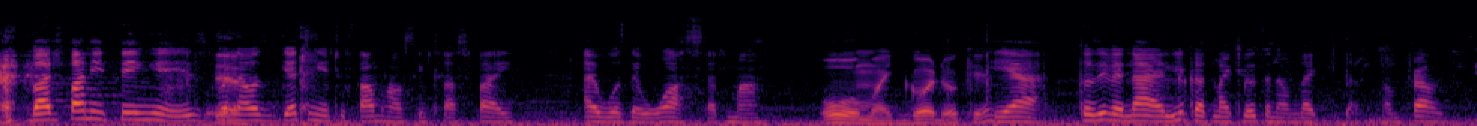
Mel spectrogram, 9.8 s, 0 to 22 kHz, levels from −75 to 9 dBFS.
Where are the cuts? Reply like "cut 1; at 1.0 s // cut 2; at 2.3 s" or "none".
cut 1; at 7.0 s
